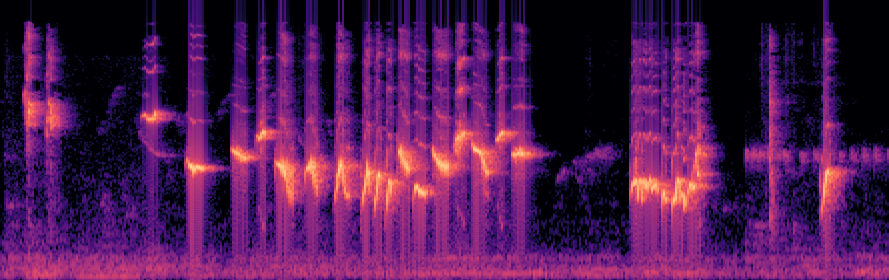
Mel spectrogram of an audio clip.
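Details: White-rumped shama performing a relaxed besetan song to provoke rivals: high thin opening notes, then a long, varied chain of quick whistled and slurred phrases, a short pause, and a final buzzy rattling burst.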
